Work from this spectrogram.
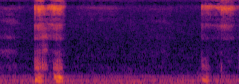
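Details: Resting dog snoring: two short, rough snorting breaths in quick succession near the start, then a softer third breath about two seconds later, over a quiet low background hum.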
